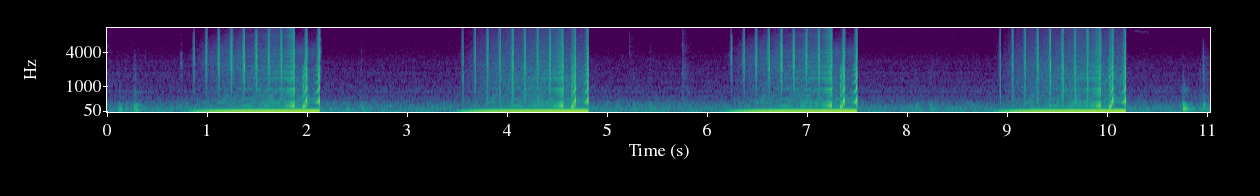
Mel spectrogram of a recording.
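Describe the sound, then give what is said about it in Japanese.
A reversed sound effect plays four times, each one swelling up from silence with a deep, tonal rush and then cutting off abruptly. A faint gritty crackle, added by the free noise plugin Snows, sits under some repeats, with no talking. “え最初これなしで次これありでっていう感じで再生していきます。”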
